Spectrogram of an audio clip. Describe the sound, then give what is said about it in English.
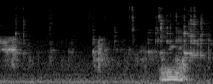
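A few light glassy clinks, like ice knocking inside a glass, as a person finishes a glass of whiskey; brief. A soft murmur of voice rises near the end. “You hear this clinking? Yeah. This is me finishing my drink because I'm not going to waste the fucking whiskey before I bash my fucking glass over your fucking head.”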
